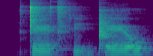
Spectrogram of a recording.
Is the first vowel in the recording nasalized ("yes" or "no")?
no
